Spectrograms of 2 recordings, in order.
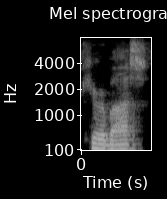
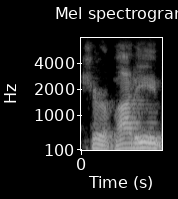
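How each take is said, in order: First: It is pronounced the local way, unlike spelling. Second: It is pronounced just as the spelling suggests. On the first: The speaker calls it right. "the way they pronounce it is Kiribati" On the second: The speaker calls it wrong. "It looks like Kiribati"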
